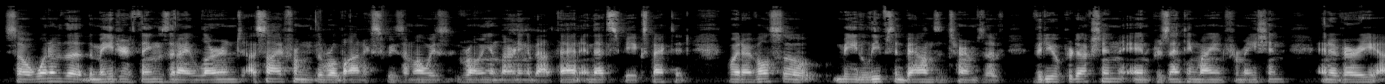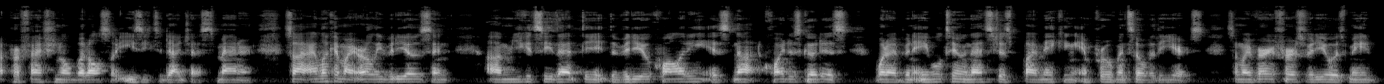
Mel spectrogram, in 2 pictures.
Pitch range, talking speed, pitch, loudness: 110-120 Hz, 215 wpm, 115 Hz, -21 LUFS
